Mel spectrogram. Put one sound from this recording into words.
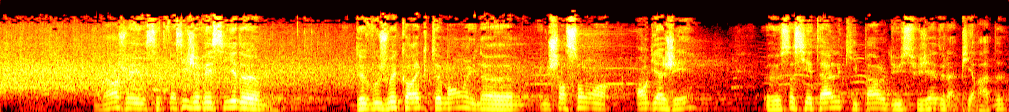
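A man speaks to the crowd through loudspeakers in a big echoing hall.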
